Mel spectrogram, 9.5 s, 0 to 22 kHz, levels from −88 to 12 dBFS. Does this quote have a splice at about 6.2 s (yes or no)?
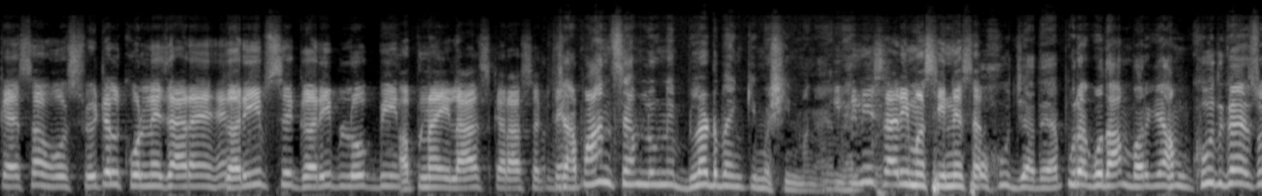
yes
